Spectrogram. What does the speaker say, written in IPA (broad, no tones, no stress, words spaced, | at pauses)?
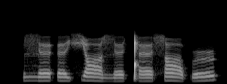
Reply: ɮɛʔɛçɑɮɛ ǃæɬɑpə˞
